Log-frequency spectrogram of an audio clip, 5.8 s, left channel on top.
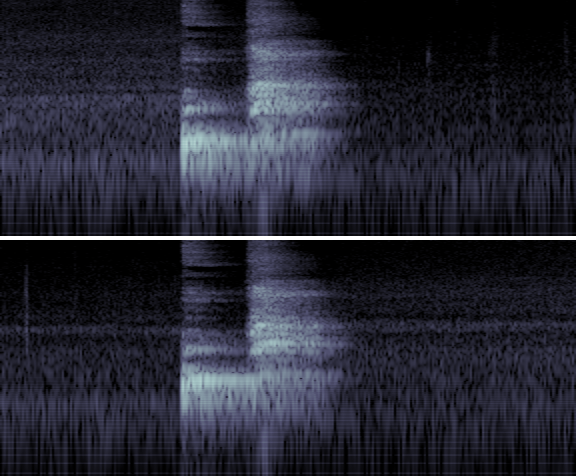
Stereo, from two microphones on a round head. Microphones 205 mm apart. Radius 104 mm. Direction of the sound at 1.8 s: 45° left (ahead or behind).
